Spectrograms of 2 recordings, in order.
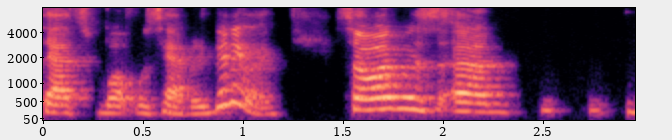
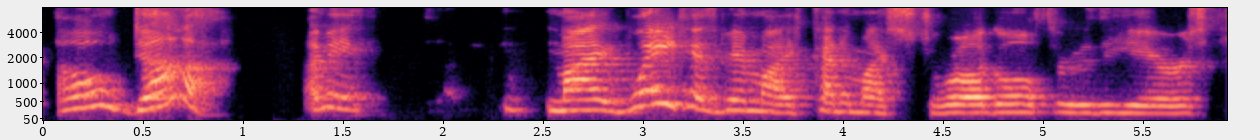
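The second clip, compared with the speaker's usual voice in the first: ordinary delivery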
